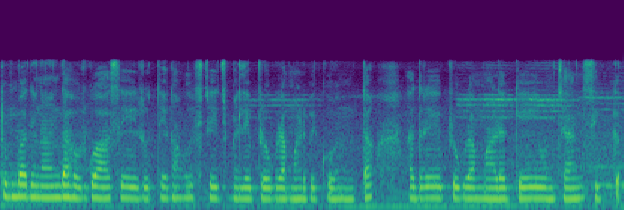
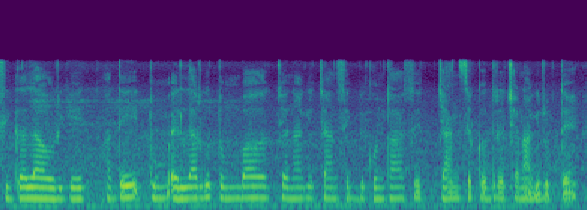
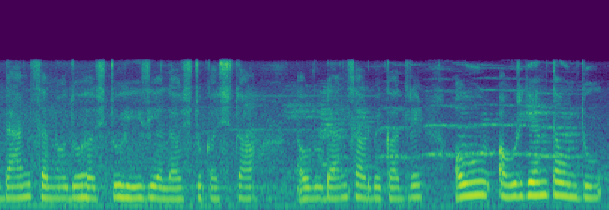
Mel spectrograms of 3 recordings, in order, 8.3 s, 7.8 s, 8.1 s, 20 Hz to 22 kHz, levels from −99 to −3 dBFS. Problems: background sounds at intervals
